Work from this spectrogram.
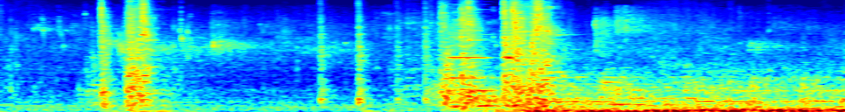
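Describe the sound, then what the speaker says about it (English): In Horizon Forbidden West, water flow is switched by in-game machinery. Several mechanical clunks and thuds come first, then a steady rushing water flow swells up and continues. "Seems like the water's switched."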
